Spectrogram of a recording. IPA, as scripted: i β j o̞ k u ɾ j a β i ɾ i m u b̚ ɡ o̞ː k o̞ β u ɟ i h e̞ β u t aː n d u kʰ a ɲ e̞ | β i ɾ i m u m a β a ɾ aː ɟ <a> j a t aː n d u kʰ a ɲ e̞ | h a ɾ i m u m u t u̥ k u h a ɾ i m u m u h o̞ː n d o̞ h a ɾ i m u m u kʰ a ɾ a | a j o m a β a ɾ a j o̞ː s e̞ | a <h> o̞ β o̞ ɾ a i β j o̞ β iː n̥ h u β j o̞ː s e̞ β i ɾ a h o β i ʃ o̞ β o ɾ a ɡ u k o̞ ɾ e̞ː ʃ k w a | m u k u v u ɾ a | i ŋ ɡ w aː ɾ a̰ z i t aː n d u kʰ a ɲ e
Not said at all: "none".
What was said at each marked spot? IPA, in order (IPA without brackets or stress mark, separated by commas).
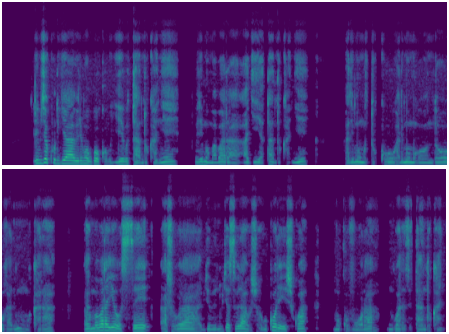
i, ʃ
